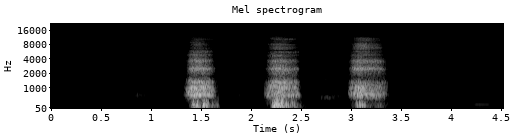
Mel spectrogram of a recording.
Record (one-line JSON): {"exhalation_length": "4.5 s", "exhalation_amplitude": 25636, "exhalation_signal_mean_std_ratio": 0.35, "survey_phase": "beta (2021-08-13 to 2022-03-07)", "age": "18-44", "gender": "Female", "wearing_mask": "No", "symptom_cough_any": true, "symptom_runny_or_blocked_nose": true, "symptom_shortness_of_breath": true, "symptom_sore_throat": true, "symptom_abdominal_pain": true, "symptom_fatigue": true, "symptom_fever_high_temperature": true, "symptom_headache": true, "symptom_change_to_sense_of_smell_or_taste": true, "symptom_loss_of_taste": true, "symptom_other": true, "symptom_onset": "5 days", "smoker_status": "Ex-smoker", "respiratory_condition_asthma": false, "respiratory_condition_other": false, "recruitment_source": "Test and Trace", "submission_delay": "2 days", "covid_test_result": "Positive", "covid_test_method": "RT-qPCR", "covid_ct_value": 17.9, "covid_ct_gene": "ORF1ab gene", "covid_ct_mean": 18.2, "covid_viral_load": "1000000 copies/ml", "covid_viral_load_category": "High viral load (>1M copies/ml)"}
